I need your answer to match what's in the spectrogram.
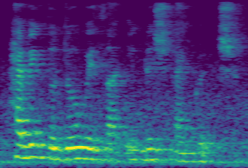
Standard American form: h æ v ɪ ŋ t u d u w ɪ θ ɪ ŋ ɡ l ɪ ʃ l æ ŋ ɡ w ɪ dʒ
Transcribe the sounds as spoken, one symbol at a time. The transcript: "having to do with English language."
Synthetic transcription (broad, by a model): h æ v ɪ ŋ t u d u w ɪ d ɪ ŋ ɡ l ɪ ʃ l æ ŋ ɡ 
